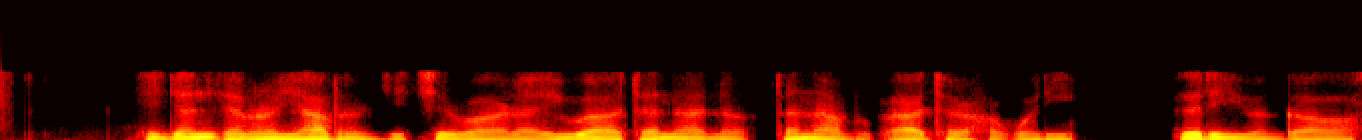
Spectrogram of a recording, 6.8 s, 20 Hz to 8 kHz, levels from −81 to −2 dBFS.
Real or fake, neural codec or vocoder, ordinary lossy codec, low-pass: fake; codec, 24 kHz, 0.9 kbps, WavTokenizer, large speech release; AAC, 16 kbps; 7.2 kHz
